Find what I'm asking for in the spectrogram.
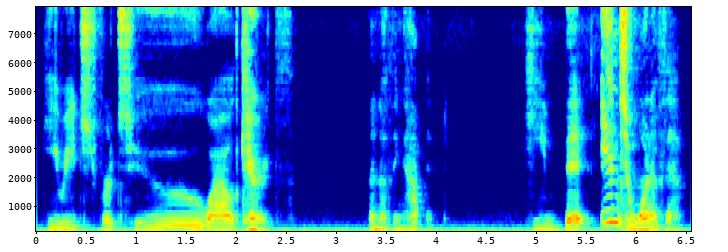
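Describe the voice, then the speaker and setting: Animated woman reading to children, slow and dramatic. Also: on the low side, slight background noise. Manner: dramatic, dropping into hushed suspenseful whispers. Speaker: read-aloud storyteller for children. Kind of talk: expressive picture-book reading with asides to young listeners.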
